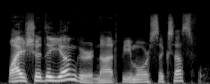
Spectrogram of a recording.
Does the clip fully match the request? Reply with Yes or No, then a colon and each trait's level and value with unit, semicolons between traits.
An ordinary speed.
No: fast, 230 wpm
